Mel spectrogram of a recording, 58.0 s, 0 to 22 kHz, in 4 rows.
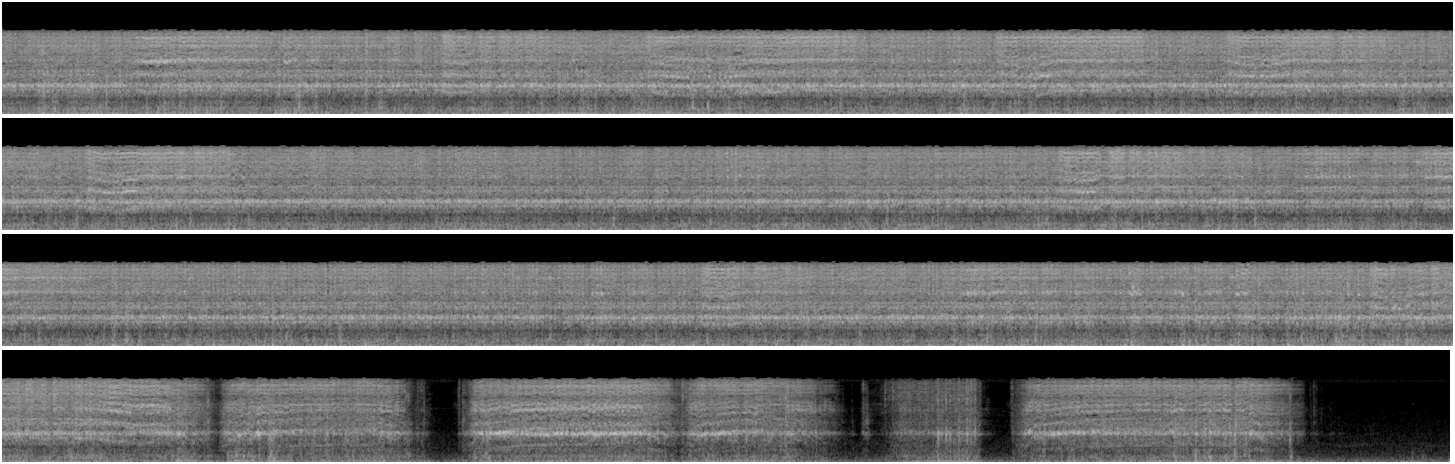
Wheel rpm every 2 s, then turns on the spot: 220, 230, 230, 220, 230, 230, 230, 230, 230, 240, 230, 230, 230, 230, 230, 230, 240, 230, 230, 230, 230, 220, 140, 100, 120, 80, 30, 140, 10.
none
